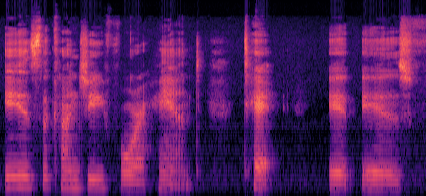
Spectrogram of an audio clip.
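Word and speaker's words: 手: When you see it on its own, it's pronounced te.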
